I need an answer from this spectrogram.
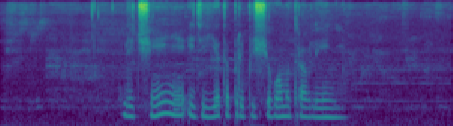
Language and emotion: Russian, neutral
